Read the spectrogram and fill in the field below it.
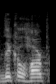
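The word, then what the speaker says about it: nyckelharpa: Is it nickel harp?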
